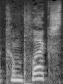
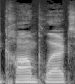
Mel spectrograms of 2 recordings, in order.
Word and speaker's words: complex: however are much more complex than this you could say complex or complex I think both pronunciations are acceptable and yes indeed we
